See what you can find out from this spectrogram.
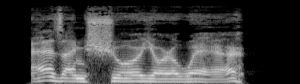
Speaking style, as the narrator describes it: Clocks rasps

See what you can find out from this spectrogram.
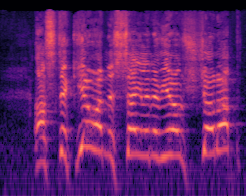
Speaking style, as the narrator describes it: snapped Mugglewump

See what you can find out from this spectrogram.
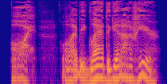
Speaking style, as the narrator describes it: Sheckley muttered

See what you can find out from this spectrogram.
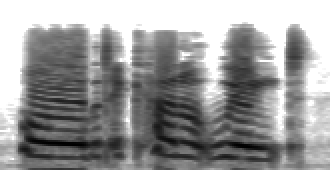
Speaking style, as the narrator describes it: she cried, tears running down her cheeks

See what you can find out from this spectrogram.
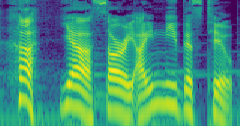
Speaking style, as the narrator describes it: I chuckled nervously and said

